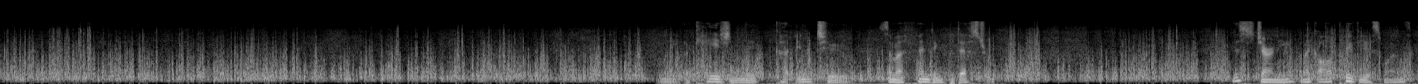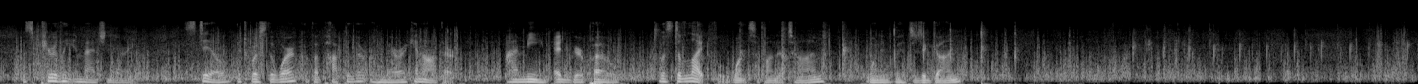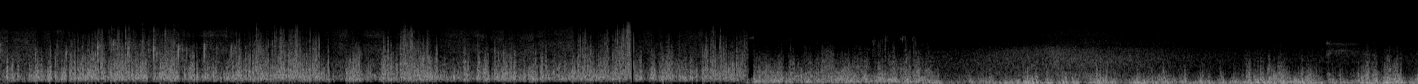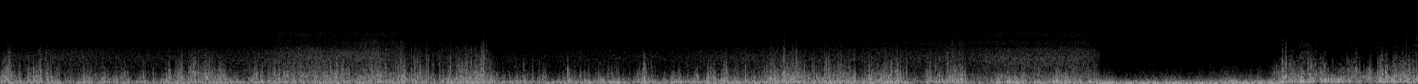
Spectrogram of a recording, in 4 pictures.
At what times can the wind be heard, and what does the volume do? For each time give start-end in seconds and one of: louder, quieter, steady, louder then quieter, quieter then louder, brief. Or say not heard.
0.0-56.6 quieter.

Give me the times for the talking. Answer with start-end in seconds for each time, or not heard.
6.5-9.9, 12.3-23.9.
